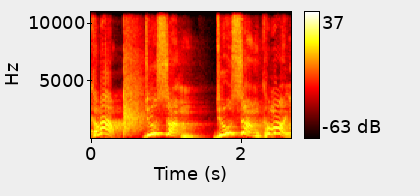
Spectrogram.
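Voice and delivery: high-pitched mock fight challenge; mock street-fight callout; taunting challenge.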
